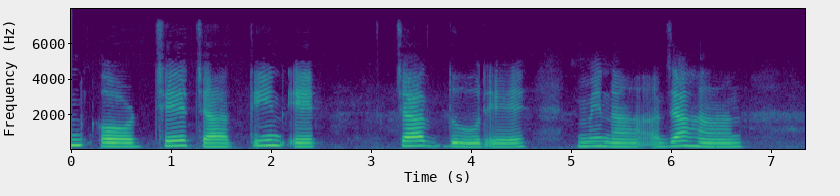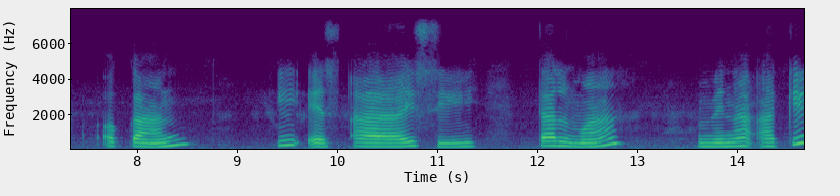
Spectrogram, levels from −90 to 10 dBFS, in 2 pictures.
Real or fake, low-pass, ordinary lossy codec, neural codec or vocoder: fake; 7.2 kHz; none; codec, 16 kHz in and 24 kHz out, 2.2 kbps, FireRedTTS-2 codec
